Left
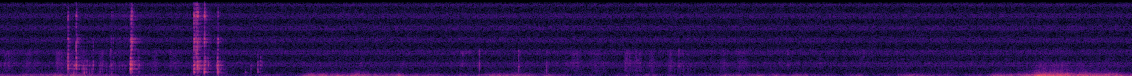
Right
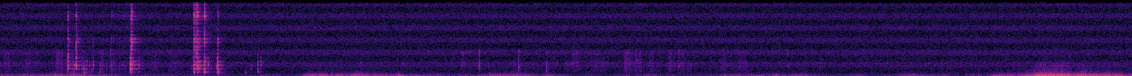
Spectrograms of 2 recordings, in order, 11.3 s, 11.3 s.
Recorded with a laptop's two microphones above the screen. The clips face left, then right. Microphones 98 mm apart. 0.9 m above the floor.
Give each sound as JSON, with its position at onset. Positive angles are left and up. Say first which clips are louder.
{"t": 0.7, "sound": "crushing", "louder": "even", "side_deg": 0}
